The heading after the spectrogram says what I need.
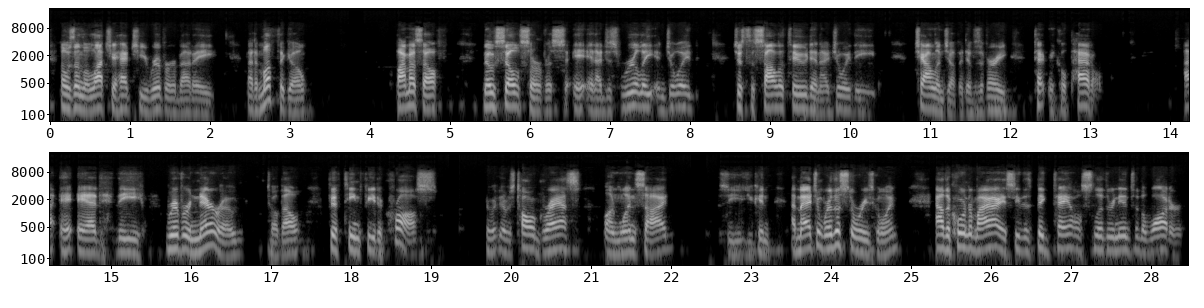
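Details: Adult man who stutters, speaking as a guest on a stuttering podcast; stuttering.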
